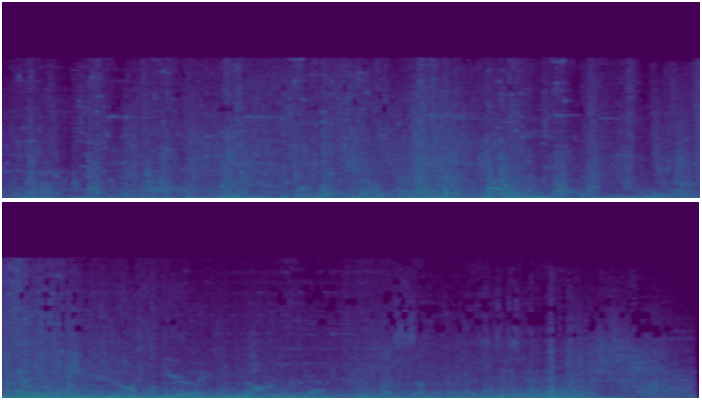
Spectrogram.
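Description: Magic spells crackle and whoosh in rapid bursts.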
